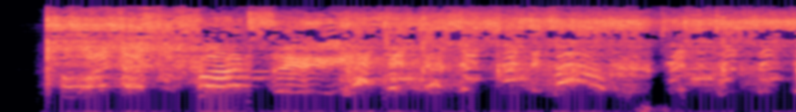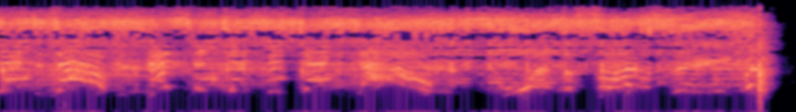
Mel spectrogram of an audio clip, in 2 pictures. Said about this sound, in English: So I can let you hear what the alarm sounds like. Okay, here we go. This is the alarm that I wake up to every morning.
